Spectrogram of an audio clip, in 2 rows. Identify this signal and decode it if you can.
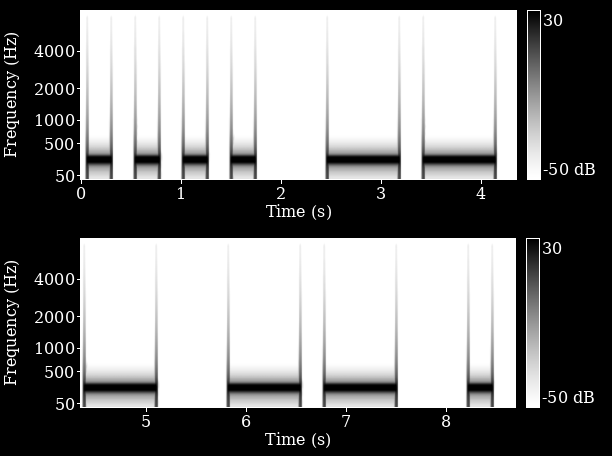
Morse code, heard as a keyed tone, about 5 wpm, 250 Hz. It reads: HOME
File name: morse / morse-training-05WPM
